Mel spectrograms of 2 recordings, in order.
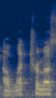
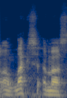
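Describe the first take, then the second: First: The name has an r sound, like electricity. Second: The name has no r sound, like elect. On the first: The speaker calls it wrong. "like electricity. I was saying it wrong" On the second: The speaker calls it right. "like you elect somebody"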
